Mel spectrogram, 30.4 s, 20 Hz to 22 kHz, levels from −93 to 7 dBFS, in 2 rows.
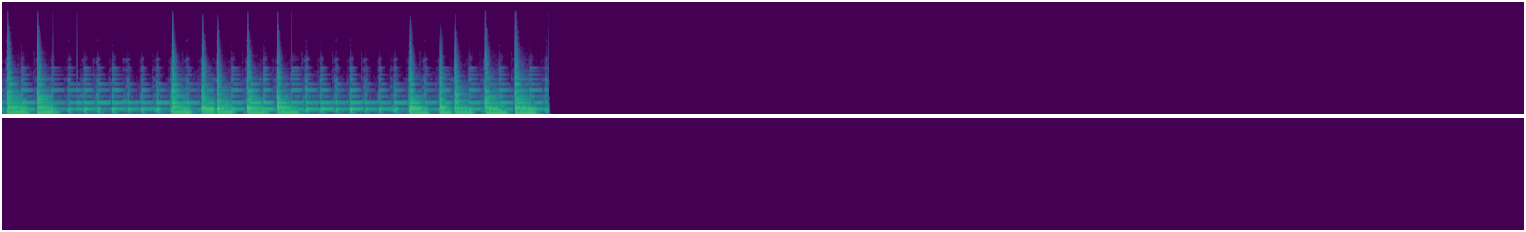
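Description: At 0.52 to 0.76 s and again at 5.45 to 6.18 s the level drops abruptly by about 6 dB, then returns just as suddenly. This is most likely one channel dropping out, with the mono sum losing half its shared content and anything unique to that side.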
